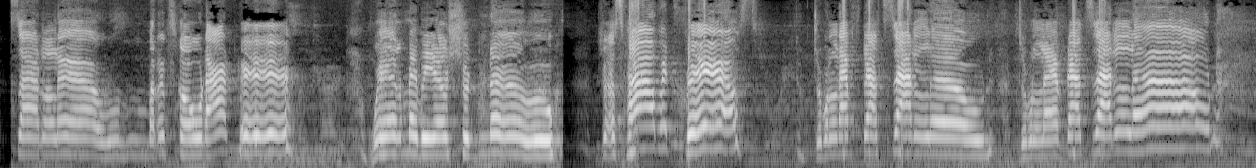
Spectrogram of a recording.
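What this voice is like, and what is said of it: Sung impression of a pop singer. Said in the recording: “my rendition of, my impression of Anastasia Left Outside Alone ... You cannot tell the difference.”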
